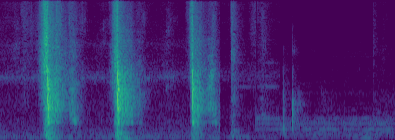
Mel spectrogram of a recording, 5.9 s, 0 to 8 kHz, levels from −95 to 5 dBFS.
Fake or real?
real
